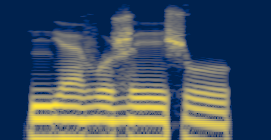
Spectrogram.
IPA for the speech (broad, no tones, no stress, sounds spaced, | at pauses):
nʲ æː v o ʐ eː ʃ o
